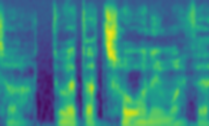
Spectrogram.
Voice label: "toon", Welsh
